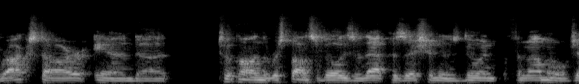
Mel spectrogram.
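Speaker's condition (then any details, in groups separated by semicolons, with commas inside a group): No condition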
